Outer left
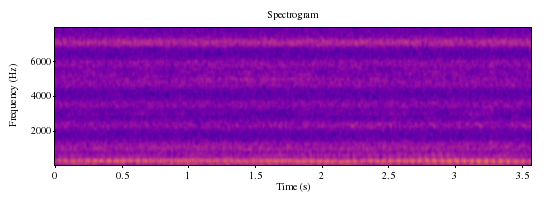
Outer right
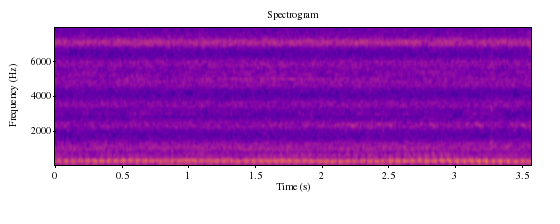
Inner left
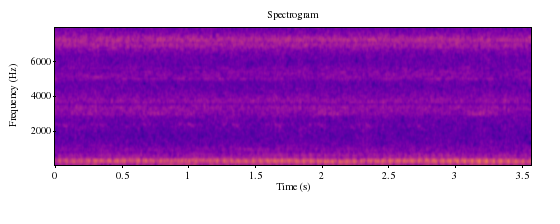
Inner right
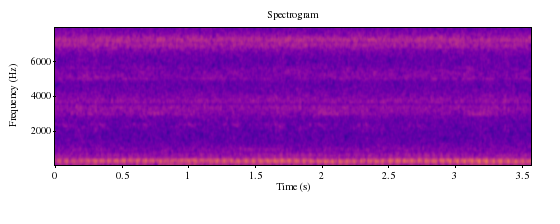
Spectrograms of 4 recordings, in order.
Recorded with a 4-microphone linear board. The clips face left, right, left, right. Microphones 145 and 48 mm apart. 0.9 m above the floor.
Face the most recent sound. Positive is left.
No sound to turn to.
